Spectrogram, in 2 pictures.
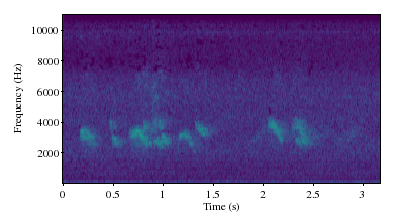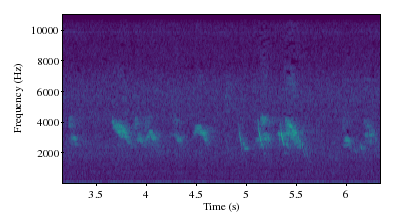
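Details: Purple martins, adults urging newly fledged young, give clusters of chattering, gurgling chirps in short bursts about every second, over a constant low droning hum.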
